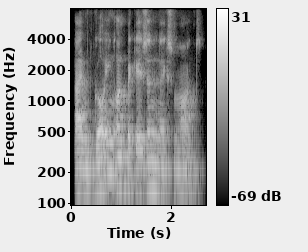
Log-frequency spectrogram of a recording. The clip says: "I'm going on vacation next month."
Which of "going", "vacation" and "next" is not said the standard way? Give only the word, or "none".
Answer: vacation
